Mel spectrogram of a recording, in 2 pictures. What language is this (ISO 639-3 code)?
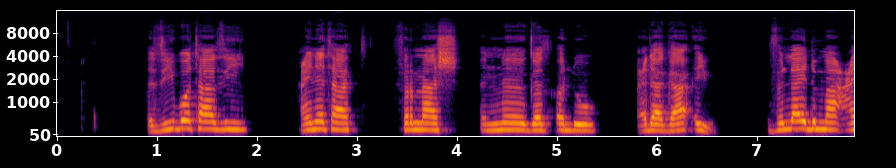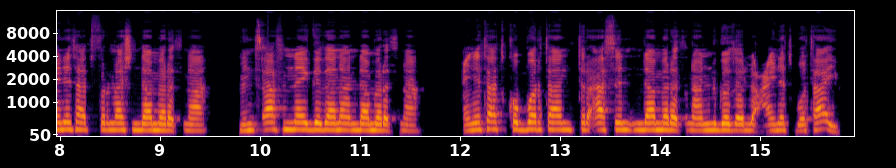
tir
